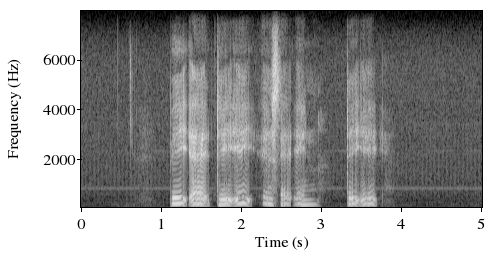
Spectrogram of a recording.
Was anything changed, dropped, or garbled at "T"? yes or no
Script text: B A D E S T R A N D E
yes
